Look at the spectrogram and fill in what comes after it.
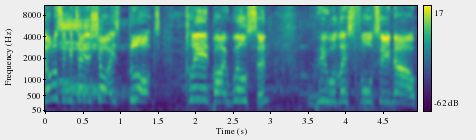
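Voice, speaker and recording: The recording has a dry sound with no echo and light background noise. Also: moderate pace. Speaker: football match commentator. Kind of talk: live football commentary, highlights voiceover. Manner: breathless play-by-play delivery. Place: stadium.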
